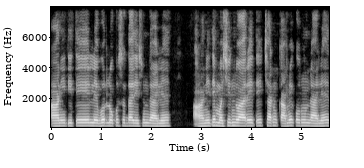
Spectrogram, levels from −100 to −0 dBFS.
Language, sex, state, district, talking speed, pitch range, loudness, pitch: Marathi, male, Maharashtra, Chandrapur, 170 wpm, 180-190 Hz, -14 LUFS, 185 Hz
